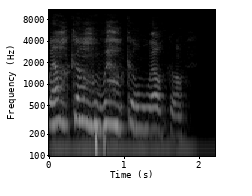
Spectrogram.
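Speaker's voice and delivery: breathless, winded, out of breath. Opening an episode of Faith, Family, and Finance, out of breath. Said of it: "I need to catch my breath".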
